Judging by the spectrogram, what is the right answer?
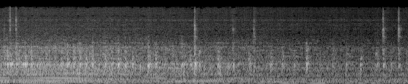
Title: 3.6 pentastar tapping and ticking noise, see my channel for the solution.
